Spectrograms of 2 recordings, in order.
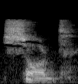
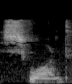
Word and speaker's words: sword: he had to he had to pronounce sword correctly and not say sword and stuff like that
